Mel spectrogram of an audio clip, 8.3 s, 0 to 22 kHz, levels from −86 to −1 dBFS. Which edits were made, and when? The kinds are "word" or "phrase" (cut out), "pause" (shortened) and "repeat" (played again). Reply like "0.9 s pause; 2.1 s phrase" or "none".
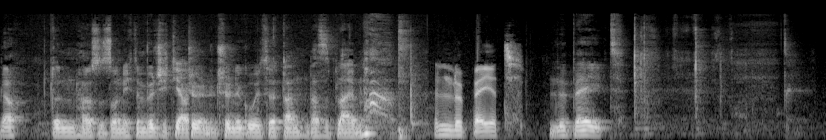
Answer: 1.1 s phrase; 1.9 s word; 4.3 s pause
